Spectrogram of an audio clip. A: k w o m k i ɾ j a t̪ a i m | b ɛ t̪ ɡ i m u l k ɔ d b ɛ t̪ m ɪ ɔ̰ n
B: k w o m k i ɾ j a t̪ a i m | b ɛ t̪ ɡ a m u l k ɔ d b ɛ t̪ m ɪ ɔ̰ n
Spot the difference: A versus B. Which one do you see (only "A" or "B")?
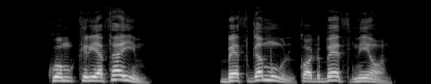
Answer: B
